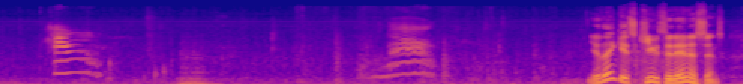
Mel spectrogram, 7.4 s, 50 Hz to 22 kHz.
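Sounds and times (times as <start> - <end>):
cat meowing in a barn: 0.4 - 1.1, 3.6 - 4.5
speech: 5.9 - 7.4.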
